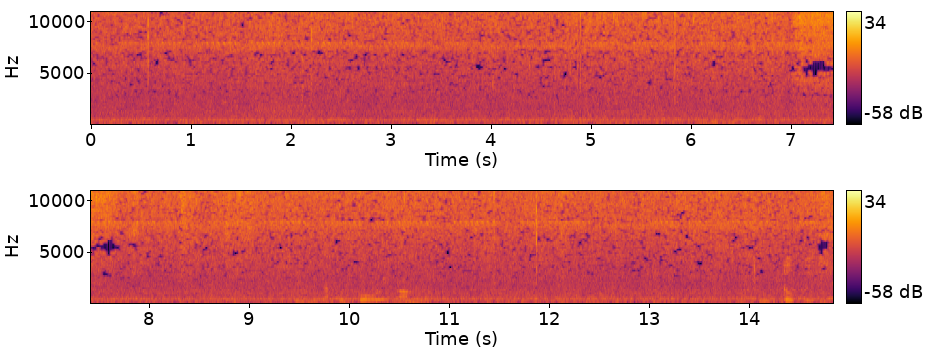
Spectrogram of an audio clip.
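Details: Asian honey bees (Apis cerana) humming en masse while the hive is searched for the queen; a constant layered drone, with faint knocks and handling noises around the tenth second.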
